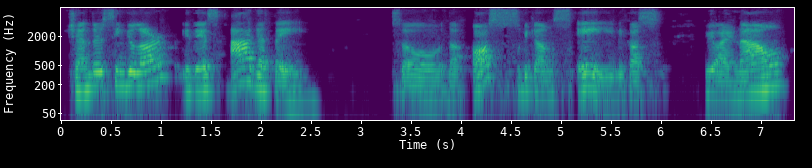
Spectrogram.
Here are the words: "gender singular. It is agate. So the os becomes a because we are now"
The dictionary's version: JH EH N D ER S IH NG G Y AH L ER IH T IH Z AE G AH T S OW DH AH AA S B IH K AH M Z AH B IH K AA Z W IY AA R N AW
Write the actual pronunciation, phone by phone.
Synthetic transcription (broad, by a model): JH EH N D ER S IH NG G Y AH L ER IH T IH S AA G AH T S OW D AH AA S B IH K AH M S AH B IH K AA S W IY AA R N AW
